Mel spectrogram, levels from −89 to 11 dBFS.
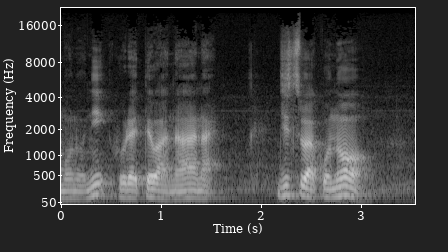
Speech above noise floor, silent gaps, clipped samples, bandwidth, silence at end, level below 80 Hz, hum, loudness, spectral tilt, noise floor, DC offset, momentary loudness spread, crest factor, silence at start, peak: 25 dB; none; under 0.1%; 18 kHz; 0.4 s; -64 dBFS; none; -20 LUFS; -5 dB/octave; -45 dBFS; under 0.1%; 12 LU; 20 dB; 0 s; 0 dBFS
